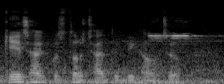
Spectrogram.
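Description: A short, steady, high-pitched electronic beep of about half a second near the end, under talking.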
